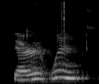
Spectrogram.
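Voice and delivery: hammed-up reading of a sniffly poem; milk every sneeze for the kids; dramatic poem reading. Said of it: "lends itself to a pretty dramatic reading".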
